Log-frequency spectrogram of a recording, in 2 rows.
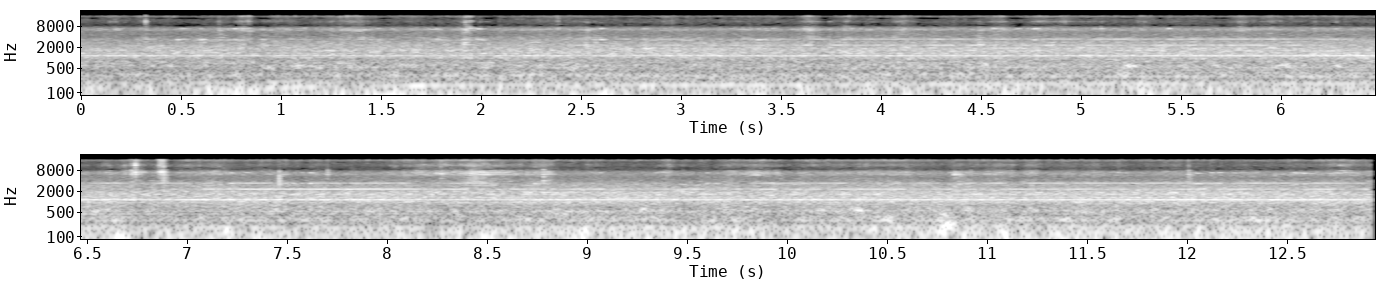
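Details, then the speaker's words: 2008 Dodge Caliber while driving: a high-pitched hum rides over the road noise, appearing around 60 mph and gone by 40–50. Its pitch and loudness don't change with speed. Tied to ground speed; the owner suspects a wheel bearing, unconfirmed. "I have no idea what the [ __ ] this is this makes no sense it's tied to ground speed somehow this noise again"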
